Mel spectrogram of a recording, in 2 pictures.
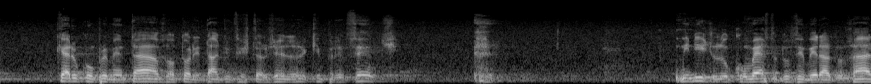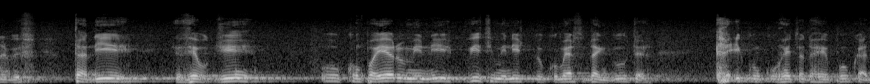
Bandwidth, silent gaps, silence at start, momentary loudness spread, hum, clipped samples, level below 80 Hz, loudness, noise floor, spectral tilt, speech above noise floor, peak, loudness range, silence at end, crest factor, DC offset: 12.5 kHz; none; 0 s; 17 LU; none; under 0.1%; -62 dBFS; -23 LUFS; -46 dBFS; -6 dB/octave; 24 dB; -6 dBFS; 8 LU; 0 s; 18 dB; under 0.1%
